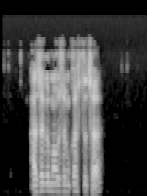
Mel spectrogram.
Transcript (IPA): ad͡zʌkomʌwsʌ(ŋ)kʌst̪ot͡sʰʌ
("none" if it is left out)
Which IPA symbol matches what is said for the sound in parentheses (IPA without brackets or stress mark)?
m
